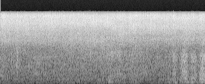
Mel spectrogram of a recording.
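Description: Potatoes and onions frying in a pan, giving a steady sizzle.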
